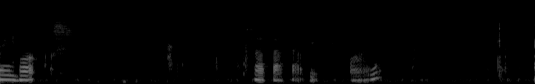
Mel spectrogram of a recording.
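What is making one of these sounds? Paper pages rustle softly as a book's pages are turned.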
